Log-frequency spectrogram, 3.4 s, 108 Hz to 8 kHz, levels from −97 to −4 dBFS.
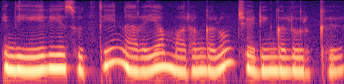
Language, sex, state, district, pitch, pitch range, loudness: Tamil, female, Tamil Nadu, Nilgiris, 225 Hz, 215-245 Hz, -13 LUFS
